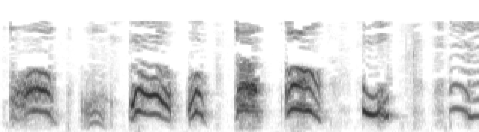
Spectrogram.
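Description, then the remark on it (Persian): A voice imitates an old rooster straining with all its strength to crow: a string of about eight short, strained, wavering cries with rising and falling pitch, fairly loud, broken by brief pauses. “اونا خیلی زود به یه خروس رسیدن خروس با تمام نیروش تلاش میکرد که قوقولی قوقو بکنه”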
